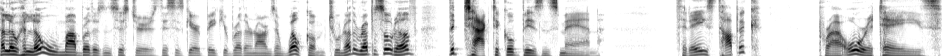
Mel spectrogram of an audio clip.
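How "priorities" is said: put-on a little Southern accent. Announcing today's topic in one word, with a little Southern accent. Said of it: "I said that with a little accent".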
